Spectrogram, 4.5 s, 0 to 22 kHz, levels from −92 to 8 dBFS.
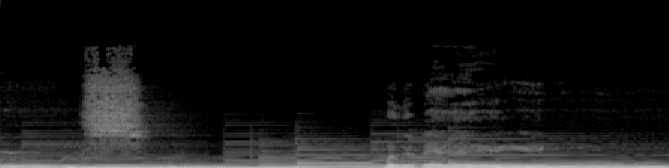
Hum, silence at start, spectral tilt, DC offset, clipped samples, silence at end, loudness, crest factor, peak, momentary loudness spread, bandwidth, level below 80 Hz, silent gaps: none; 0 s; -8.5 dB/octave; under 0.1%; under 0.1%; 0 s; -22 LUFS; 14 dB; -6 dBFS; 7 LU; 12 kHz; -32 dBFS; none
